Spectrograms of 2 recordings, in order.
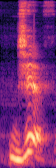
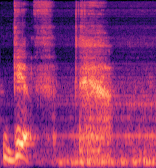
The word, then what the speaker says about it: GIF: create it and do it and so it's jif not gif and there's a big debate about how to pronounce it but that's how i pronounce it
